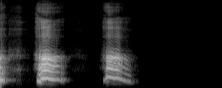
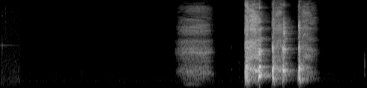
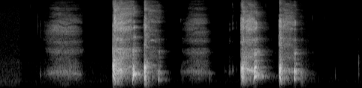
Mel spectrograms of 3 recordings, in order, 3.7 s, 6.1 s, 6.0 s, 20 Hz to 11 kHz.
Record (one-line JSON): {"exhalation_length": "3.7 s", "exhalation_amplitude": 25215, "exhalation_signal_mean_std_ratio": 0.33, "cough_length": "6.1 s", "cough_amplitude": 29170, "cough_signal_mean_std_ratio": 0.25, "three_cough_length": "6.0 s", "three_cough_amplitude": 28939, "three_cough_signal_mean_std_ratio": 0.31, "survey_phase": "beta (2021-08-13 to 2022-03-07)", "age": "65+", "gender": "Female", "wearing_mask": "No", "symptom_cough_any": true, "symptom_runny_or_blocked_nose": true, "smoker_status": "Ex-smoker", "respiratory_condition_asthma": false, "respiratory_condition_other": false, "recruitment_source": "Test and Trace", "submission_delay": "2 days", "covid_test_result": "Negative", "covid_test_method": "RT-qPCR"}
